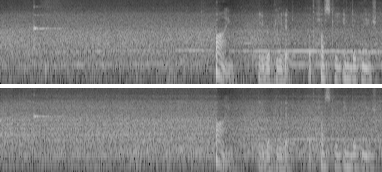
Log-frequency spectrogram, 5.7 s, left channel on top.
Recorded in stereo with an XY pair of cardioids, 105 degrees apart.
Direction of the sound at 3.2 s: 35° left.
